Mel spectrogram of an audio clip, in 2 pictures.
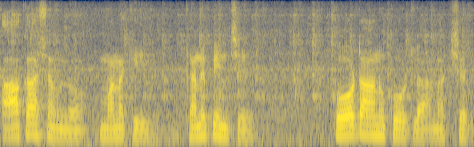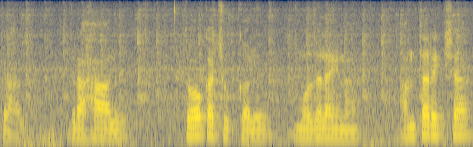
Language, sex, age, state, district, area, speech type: Telugu, male, 18-30, Andhra Pradesh, Krishna, urban, spontaneous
